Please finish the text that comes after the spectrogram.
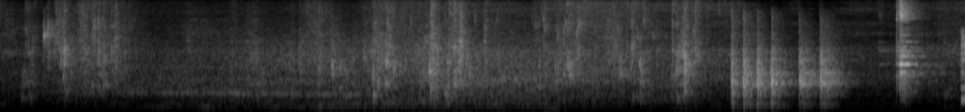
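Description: Homebrew strawberry and watermelon wine is stirred in its vessel, a continuous watery swishing and sloshing close by, with a few knocks and splashes toward the end.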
